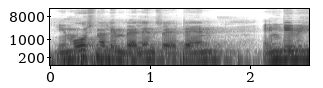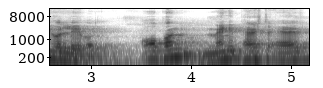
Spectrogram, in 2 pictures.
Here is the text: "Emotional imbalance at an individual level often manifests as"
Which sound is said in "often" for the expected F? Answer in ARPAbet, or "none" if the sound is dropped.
P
